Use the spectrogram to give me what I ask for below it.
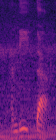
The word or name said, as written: andita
